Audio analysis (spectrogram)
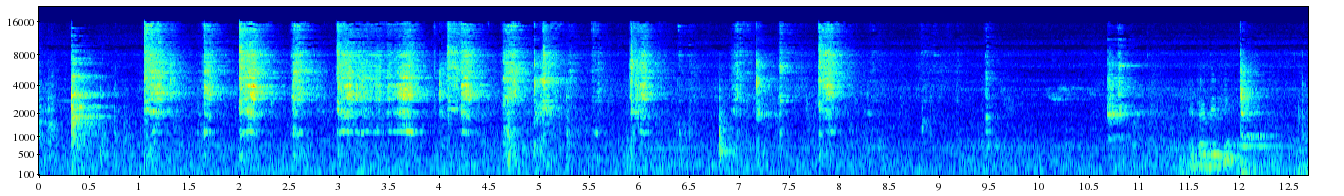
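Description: Whole cumin, cinnamon, cardamom, black peppercorns, two dried red chillies and a little mace are lightly fried and stirred in a pan for Kashmiri pulao, giving a steady rhythm of close metal clinks and scrapes while someone talks.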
